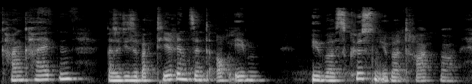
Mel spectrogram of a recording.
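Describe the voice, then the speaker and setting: A woman talks in a medium pitch over noticeable background noise. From Germany, Turkish parents. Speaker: dentist. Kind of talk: casual chat. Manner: hesitant, many fillers.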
